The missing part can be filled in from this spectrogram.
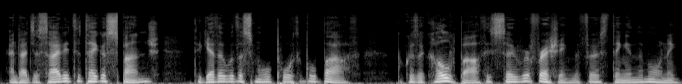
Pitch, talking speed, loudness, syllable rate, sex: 105 Hz, 230 wpm, -19 LUFS, 6.3 syllables/s, male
